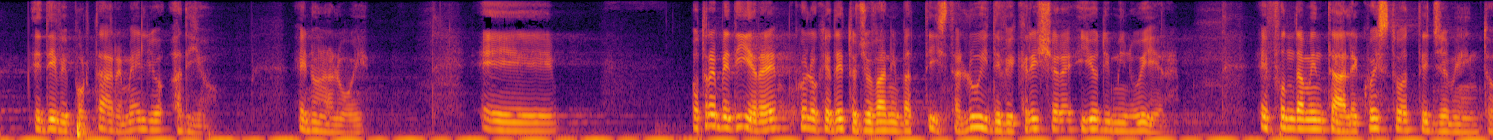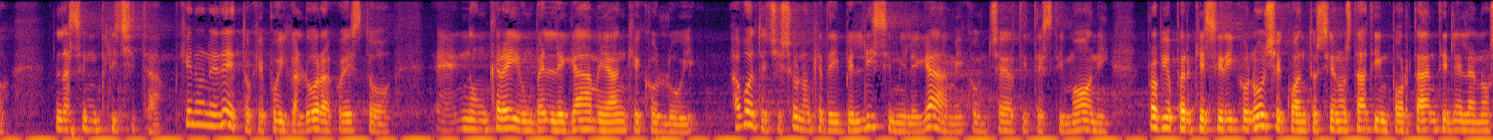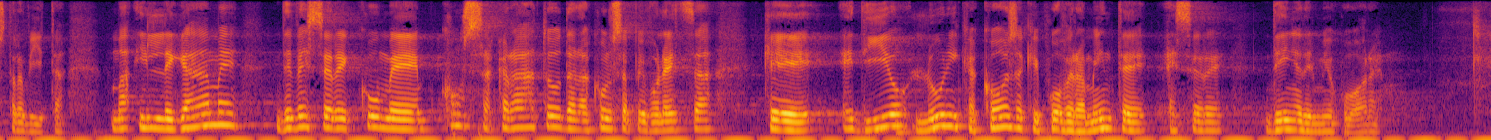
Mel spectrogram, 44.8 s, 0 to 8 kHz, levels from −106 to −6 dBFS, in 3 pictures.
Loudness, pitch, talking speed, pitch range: -26 LUFS, 145 Hz, 120 wpm, 135-165 Hz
